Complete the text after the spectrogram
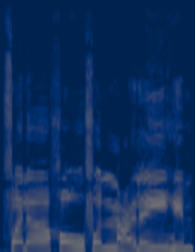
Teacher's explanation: علیہم میں بھی یا لین ہونے کی وجہ سے ہم نے اس کو نرمی کے ساتھ اور جلدی سے پڑھا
